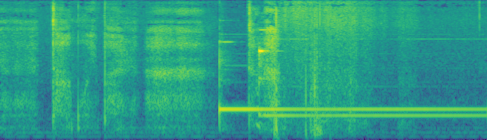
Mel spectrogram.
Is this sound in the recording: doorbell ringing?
yes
